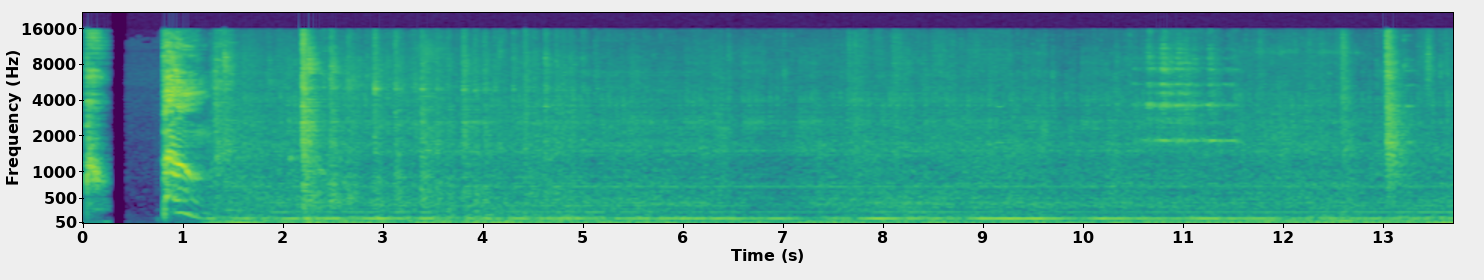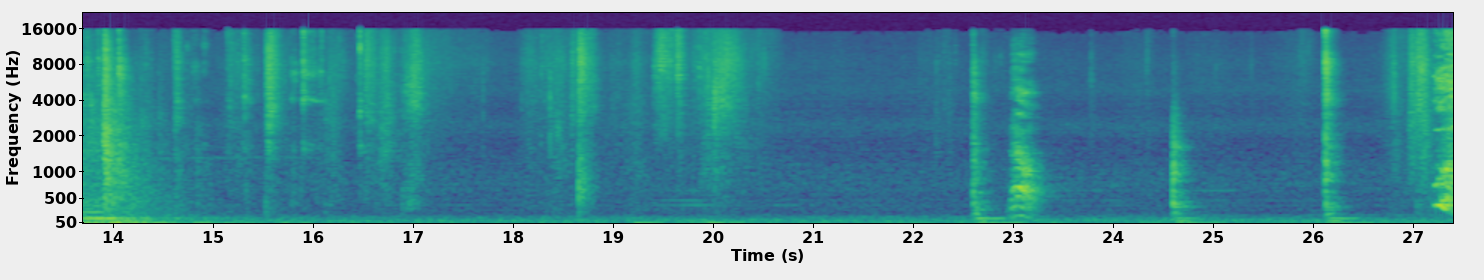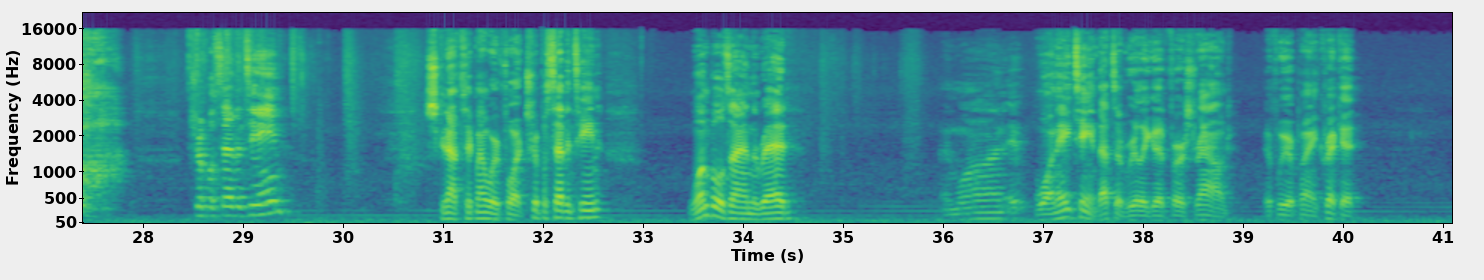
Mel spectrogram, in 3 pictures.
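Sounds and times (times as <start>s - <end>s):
low mechanical rumble: 1.3s - 16.0s, 19.0s - 41.0s.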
